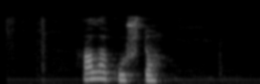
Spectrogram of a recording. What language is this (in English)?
Mari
